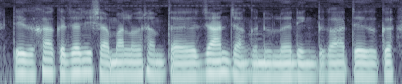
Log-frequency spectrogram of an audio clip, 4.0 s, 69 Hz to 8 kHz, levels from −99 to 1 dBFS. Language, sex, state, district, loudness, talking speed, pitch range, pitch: Wancho, male, Arunachal Pradesh, Longding, -17 LUFS, 225 wpm, 115-125 Hz, 120 Hz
